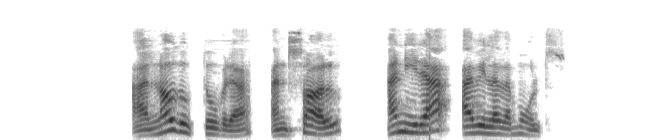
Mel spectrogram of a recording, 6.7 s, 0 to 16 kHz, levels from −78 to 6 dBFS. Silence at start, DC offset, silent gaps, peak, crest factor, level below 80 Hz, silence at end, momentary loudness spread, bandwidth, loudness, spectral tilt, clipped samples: 1.3 s; under 0.1%; 1.95-2.02 s, 2.53-2.70 s, 3.43-3.86 s, 4.55-4.60 s; 0 dBFS; 18 dB; -64 dBFS; 1.05 s; 14 LU; 7.6 kHz; -17 LUFS; -4.5 dB/octave; under 0.1%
